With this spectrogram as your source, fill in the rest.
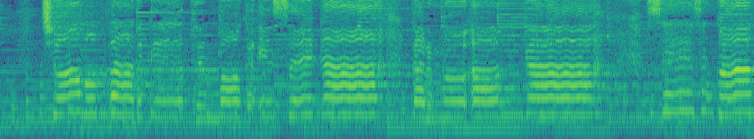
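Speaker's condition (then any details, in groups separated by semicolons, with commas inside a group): No condition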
